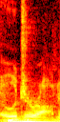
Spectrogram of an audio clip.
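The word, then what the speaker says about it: Orgeron: Or it looks like Oregon, but it's like Ogeron or something like that.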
